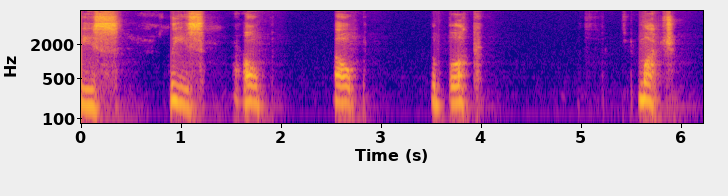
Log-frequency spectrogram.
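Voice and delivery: weak, faint, strained male voice. Narrator voicing a voice heard inside the listener's head, strained faint male voice. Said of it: "it's a strained male voice saying".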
